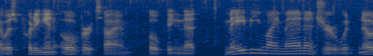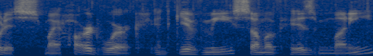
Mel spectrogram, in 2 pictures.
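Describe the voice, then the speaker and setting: The speaker moves at a moderate pace with hardly any pauses. Pitch swings very widely. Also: man, fairly low pitch for a man. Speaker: creepypasta narrator. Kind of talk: horror story narration, humorous creepypasta read.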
